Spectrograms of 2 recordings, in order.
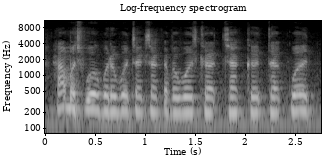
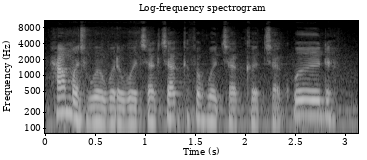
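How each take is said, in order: First: It is said at a faster pace. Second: It is said at a slow pace. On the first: "We're going to speed it up" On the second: "I'm going to say it three times"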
